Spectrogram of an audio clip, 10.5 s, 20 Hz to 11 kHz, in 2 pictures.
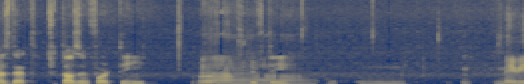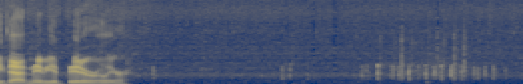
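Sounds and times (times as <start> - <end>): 
speech: 0.0 - 6.6
typing on a non-mechanical computer keyboard: 8.8 - 10.3.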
